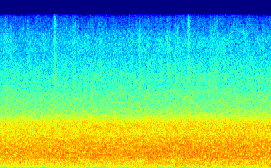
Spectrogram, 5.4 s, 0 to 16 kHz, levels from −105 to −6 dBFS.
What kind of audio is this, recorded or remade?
remade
